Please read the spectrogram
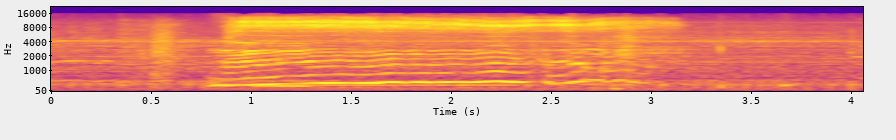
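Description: A person humming one drawn-out note for about two seconds, sliding up in pitch and wavering at the end, with a thin high whine alongside.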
